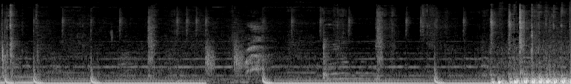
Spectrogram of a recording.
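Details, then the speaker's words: Yamaha Mio Gear scooter after cleaning the throttle body and intake, fitting a terminal to the accessory wire and clearing the error code; starts on one click and settles into an even, steady idle, no longer hard starting. "One click. Ngayon ay maayos na ang menor at hindi na siya hirap mag-start."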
